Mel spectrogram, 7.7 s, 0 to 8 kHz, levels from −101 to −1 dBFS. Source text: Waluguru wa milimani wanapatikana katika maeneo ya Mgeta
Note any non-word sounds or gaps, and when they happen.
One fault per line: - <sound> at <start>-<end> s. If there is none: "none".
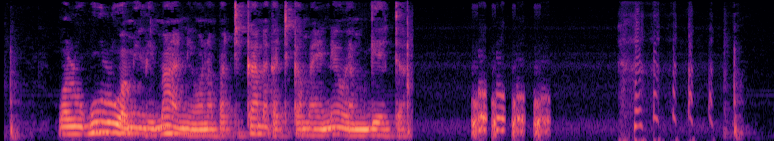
- laugh at 4.7-5.5 s
- laugh at 6.2-7.2 s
